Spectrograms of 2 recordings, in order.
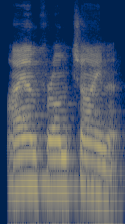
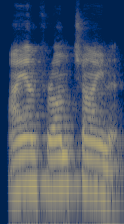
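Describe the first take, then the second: No difference in how they are said.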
